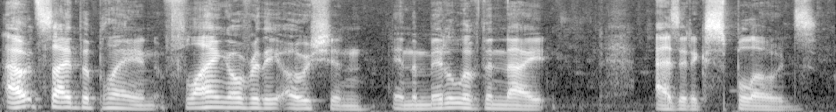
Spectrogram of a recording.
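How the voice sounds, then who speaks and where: A man's voice: medium pitch, measured pace. A man casually narrating an improvised tabletop game as game master, making it up as he goes and swearing freely.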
